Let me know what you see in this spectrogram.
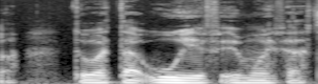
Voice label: "wyf", Welsh

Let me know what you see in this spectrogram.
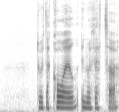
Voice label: "coel", Welsh

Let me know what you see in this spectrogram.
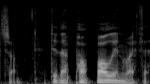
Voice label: "pobl", Welsh

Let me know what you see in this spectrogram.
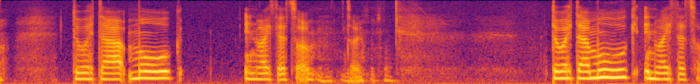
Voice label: "mwg", Welsh

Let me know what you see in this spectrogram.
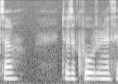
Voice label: "cwr", Welsh

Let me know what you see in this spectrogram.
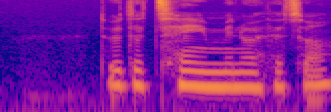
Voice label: "teim", Welsh

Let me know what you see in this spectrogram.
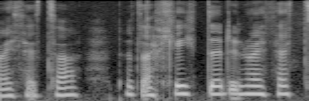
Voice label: "lleidr", Welsh

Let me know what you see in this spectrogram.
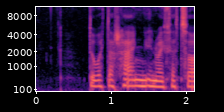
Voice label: "rheng", Welsh

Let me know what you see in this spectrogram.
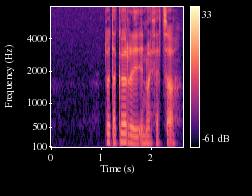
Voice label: "gyrru", Welsh

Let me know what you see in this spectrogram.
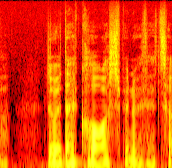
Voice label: "cosb", welsh

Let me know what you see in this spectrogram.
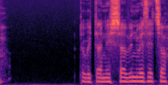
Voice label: "nesaf", Welsh

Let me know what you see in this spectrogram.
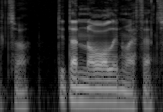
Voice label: "nool", Welsh

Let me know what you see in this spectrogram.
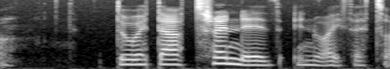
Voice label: "trennydd", Welsh

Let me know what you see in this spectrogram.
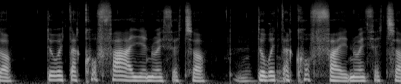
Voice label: "coffa", Welsh

